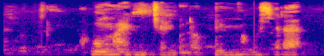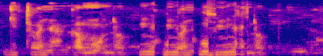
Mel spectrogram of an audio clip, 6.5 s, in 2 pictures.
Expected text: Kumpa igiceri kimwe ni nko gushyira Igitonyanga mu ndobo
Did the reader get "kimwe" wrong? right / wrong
wrong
